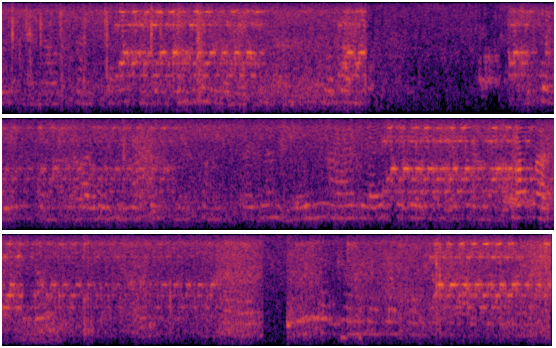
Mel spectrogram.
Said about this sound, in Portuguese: Ah, então tá bom, é que tá uma barulheira aqui com o telefone tocando.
